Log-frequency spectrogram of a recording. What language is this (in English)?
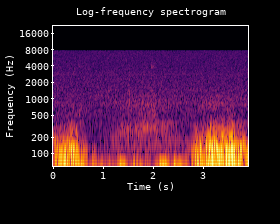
Danish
